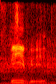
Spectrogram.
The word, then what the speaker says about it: Phoebe: And that's what I could see happening with Phoebe. Because she's got 2 syllables in her name. A Fee and a B.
